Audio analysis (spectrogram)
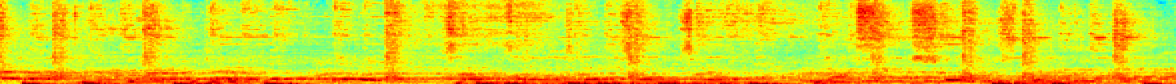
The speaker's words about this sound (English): Thunderous ovation. Look at the signs for Lola Bay. Absolutely amazing. The crowd loves her here.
